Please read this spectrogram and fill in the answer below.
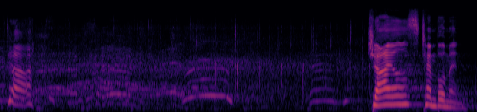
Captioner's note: audience cheering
